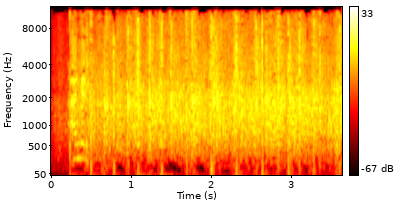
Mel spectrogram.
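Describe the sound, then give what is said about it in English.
A crowd at a conference breaks into applause during the thank-yous before the keynote, a dense, steady patter of many hands clapping at once that starts abruptly and keeps going at full strength. “I'm going to ask you just to hold your applause to the end of the thank yous, if you could, so I can go through this quickly.”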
